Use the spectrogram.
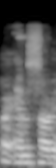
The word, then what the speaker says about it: Edensor: Jadi Ensor itu desa sebenarnya Edensor tulisannya, tapi dibacanya Ensor. Saya juga nggak tahu itu kenapa seperti itu dibacanya.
